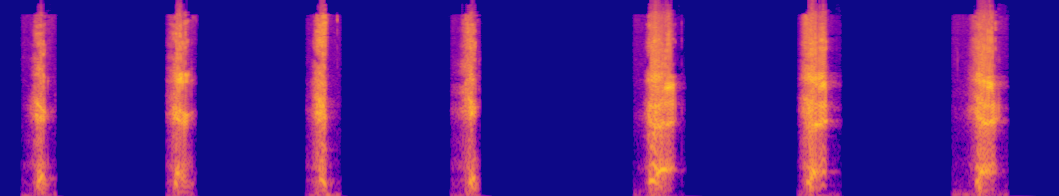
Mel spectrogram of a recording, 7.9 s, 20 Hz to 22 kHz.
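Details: Persistent violent, very loud hiccups (singultus) in episodes lasting about 10–13 hours a day through December 2019, audio only: seven sharp, abrupt hiccups about a second apart, roughly 55 a minute.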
